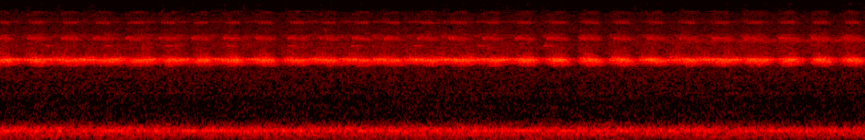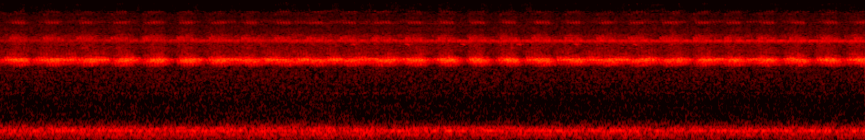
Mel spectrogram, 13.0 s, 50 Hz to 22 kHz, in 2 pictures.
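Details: Dawn insect voices in Yugawara, Kanagawa, Japan, 25 August 2019 at 5 a.m.: steady high pulsing chirps fill the air. A piercing thin tone grows stronger in the second half, with a quiet low hum below.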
